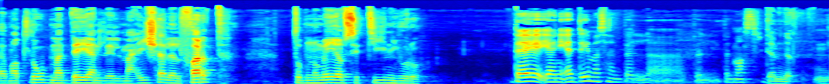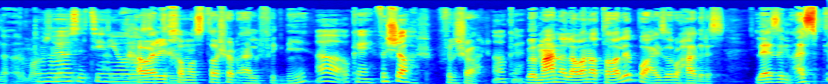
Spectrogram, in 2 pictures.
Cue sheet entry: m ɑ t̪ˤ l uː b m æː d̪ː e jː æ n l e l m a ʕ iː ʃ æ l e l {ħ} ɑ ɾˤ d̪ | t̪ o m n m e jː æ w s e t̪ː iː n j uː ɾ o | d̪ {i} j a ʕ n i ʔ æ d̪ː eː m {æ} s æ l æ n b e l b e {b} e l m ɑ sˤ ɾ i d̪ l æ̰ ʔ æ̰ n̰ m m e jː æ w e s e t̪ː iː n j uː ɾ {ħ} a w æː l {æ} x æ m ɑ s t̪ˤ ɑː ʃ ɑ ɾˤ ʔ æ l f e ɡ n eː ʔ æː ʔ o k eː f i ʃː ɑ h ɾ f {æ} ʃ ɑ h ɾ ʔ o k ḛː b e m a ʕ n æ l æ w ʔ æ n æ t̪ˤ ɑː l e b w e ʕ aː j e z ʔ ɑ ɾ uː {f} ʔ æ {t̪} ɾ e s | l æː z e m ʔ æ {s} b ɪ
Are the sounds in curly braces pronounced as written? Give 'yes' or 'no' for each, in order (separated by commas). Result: no, no, yes, yes, yes, no, no, no, no, yes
